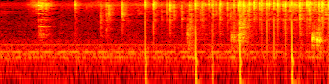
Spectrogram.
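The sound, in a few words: mustard seeds spluttering in hot sesame oil in a small kadai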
